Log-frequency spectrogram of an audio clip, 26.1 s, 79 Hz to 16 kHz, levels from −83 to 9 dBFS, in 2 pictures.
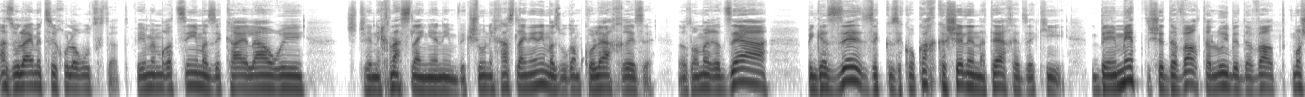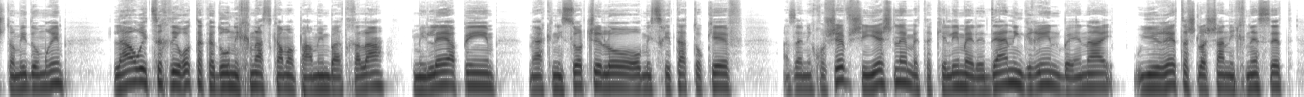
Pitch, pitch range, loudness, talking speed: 135 Hz, 125-145 Hz, -17 LUFS, 175 wpm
